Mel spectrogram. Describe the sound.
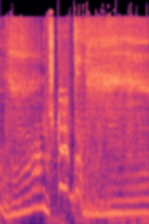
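A car engine revving after a repair at an auto parts store: a smooth, humming engine tone that dips, breaks off briefly in a sharp burst, then settles into an even, steady drone.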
